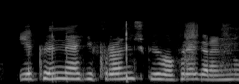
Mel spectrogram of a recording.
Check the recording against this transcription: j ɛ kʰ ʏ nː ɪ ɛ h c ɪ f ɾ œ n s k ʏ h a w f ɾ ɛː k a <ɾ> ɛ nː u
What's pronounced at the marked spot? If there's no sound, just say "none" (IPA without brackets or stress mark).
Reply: ɾ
